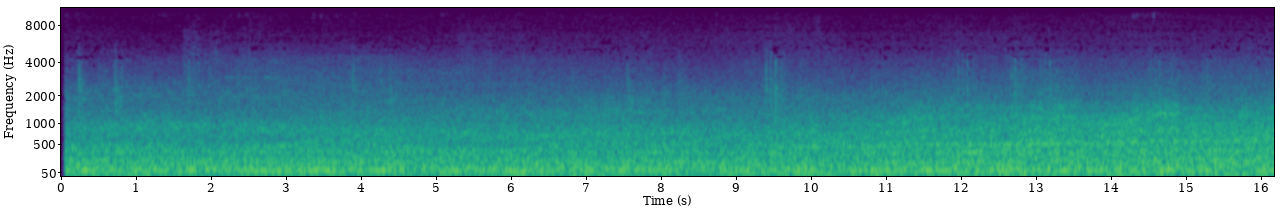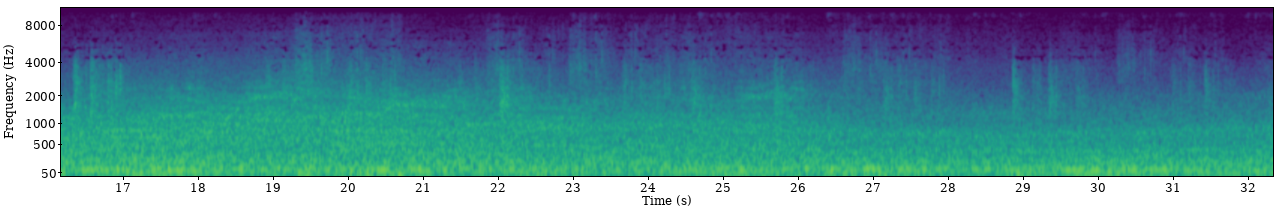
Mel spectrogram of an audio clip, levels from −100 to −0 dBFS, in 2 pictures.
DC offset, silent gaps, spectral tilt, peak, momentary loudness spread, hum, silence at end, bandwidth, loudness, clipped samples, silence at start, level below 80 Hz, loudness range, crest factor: under 0.1%; none; -9 dB/octave; -14 dBFS; 5 LU; none; 0 s; 7 kHz; -30 LUFS; under 0.1%; 0.05 s; -36 dBFS; 4 LU; 14 dB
